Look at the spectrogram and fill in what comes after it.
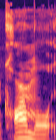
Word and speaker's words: caramel: However, Carmel is actually an accepted pronunciation of caramel.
